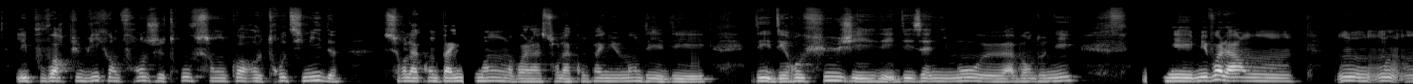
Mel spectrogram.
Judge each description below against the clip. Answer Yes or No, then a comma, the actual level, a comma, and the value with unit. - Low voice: No, medium, 150 Hz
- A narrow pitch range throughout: Yes, narrow, 2.3 semitones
